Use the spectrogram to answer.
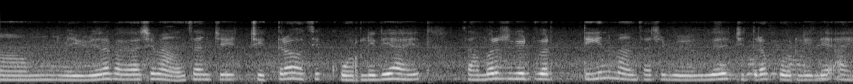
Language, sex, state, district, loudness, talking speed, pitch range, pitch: Marathi, female, Maharashtra, Gondia, -17 LUFS, 120 wpm, 215-245 Hz, 230 Hz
